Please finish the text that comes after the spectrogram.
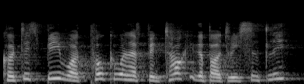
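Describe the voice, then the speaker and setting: A man who is a non-native English speaker voicing an excitable, incredulous game creature, exclaiming in disbelief. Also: high-pitched, a little fast, lo-fi sound, a little hiss or hum, voice pushed up. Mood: alarmed, incredulous. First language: not English. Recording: music behind the voice.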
